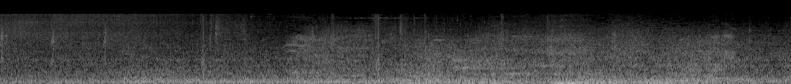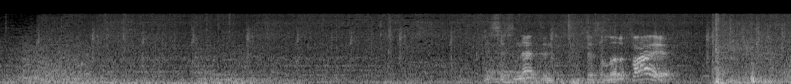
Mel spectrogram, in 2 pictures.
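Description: Lava rumbles and crackles steadily.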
